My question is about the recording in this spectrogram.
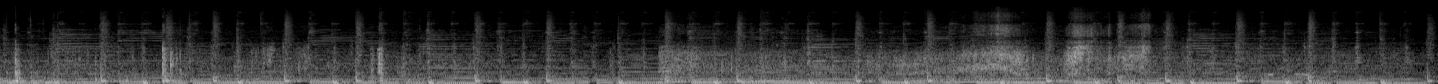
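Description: Background music with a steady beat and a bass line. A broader rushing noise rises under it in the second half.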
